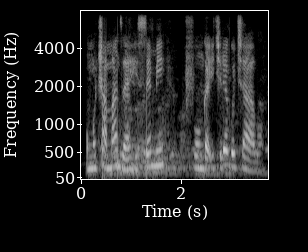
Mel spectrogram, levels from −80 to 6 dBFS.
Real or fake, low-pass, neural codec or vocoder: real; 7.2 kHz; none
